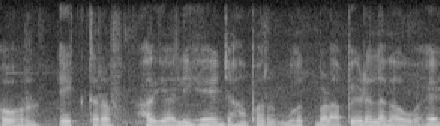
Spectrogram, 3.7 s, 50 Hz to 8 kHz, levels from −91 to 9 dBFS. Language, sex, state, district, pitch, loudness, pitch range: Hindi, male, Chhattisgarh, Bilaspur, 135 Hz, -18 LUFS, 130-145 Hz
